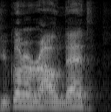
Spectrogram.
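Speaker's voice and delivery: play-acted, high-pitched, shouted heckling. Comic on stage retells a man in the crowd heckling, retelling a heckler's shout. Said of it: "he just shouts at me".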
